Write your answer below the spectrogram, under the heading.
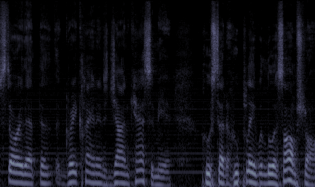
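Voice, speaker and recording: With a dark, mellow tone and audible room echo, a man speaks at a moderate pace and medium pitch with ordinary pitch variation. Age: 50s. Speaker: jazz trumpet player. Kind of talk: audience Q&A, storytelling. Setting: stage with live audience in museum. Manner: halting, many fillers.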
